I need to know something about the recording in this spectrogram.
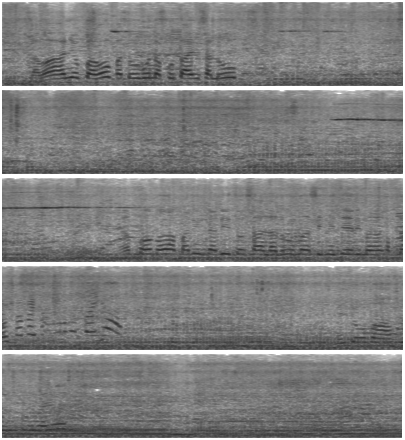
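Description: A crowd of adults chatters outdoors.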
